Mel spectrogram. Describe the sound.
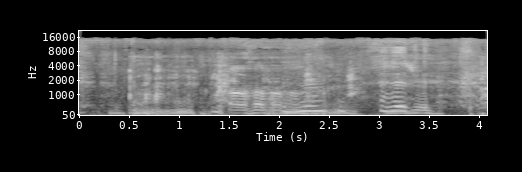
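Dog whimpering in a fenced, overgrown area: a few drawn-out whines with wavering, bending pitch, mixed with rougher low growly sounds, fairly loud and accompanied by voices.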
